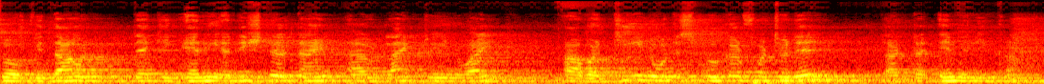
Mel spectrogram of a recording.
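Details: Adult man speaking; normal voice.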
